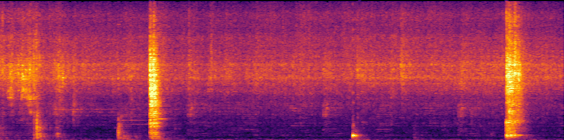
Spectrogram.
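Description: Diced onions sizzling in butter in a pot on a gas stove, with several sharp clinks and knocks of a knife and utensils against the pot and counter. The loudest come about two, four and a half, and six and a half seconds in.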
